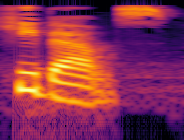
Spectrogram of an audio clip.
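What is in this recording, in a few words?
"key bounce", English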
